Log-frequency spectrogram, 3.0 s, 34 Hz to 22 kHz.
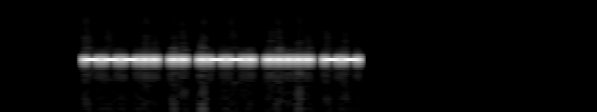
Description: Morse code, heard as a keyed tone, about 52 wpm, 700 Hz. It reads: 8IP5M
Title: Code Groups - 5 Letter:Numbers - 50wpm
